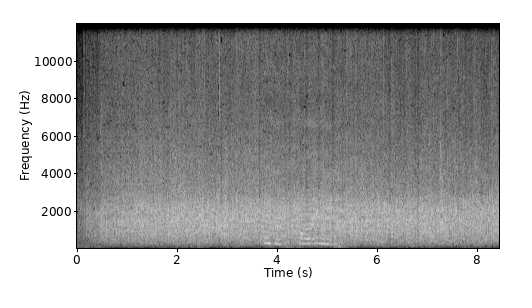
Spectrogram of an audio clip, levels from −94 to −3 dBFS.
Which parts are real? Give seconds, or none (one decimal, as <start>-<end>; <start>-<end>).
0.0-0.5; 1.6-3.2; 6.1-8.5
